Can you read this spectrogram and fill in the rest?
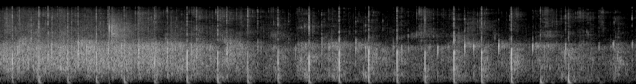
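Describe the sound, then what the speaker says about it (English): Applause from a crowd at a city council meeting, dense steady clapping throughout, with a few sharper individual claps standing out near the front. "let's give a round of applause for your city manager and for your city staff"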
